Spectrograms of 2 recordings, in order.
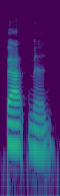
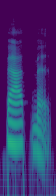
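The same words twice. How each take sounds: The two takes are said the same way.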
